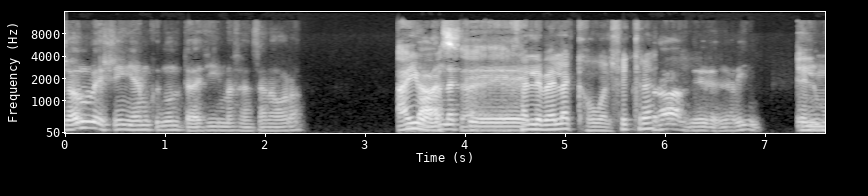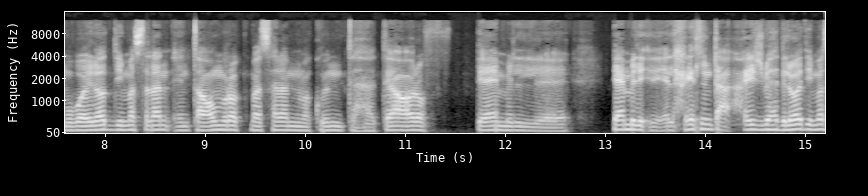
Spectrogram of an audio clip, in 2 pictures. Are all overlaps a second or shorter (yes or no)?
no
